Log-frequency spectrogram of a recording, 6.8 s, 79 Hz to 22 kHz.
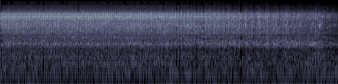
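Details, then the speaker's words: Gardena manual push reel mower being backlapped with a drill spinning the reel backwards and 120-grit compound: an even, hissing scrape with no single blade knocking; the reel contacts the bedknife evenly. "as it turns you can hear it's pretty pretty smooth even turn you don't hear one of the blades knocking and the rest being smooth it sounds good this one's lapping up nicely"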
